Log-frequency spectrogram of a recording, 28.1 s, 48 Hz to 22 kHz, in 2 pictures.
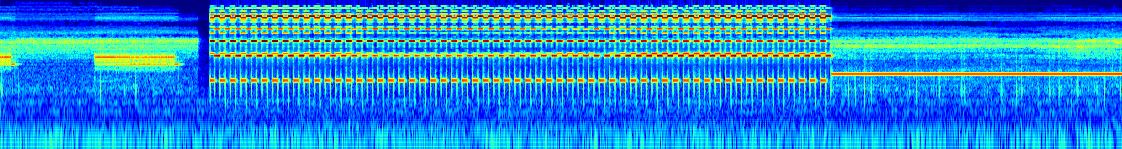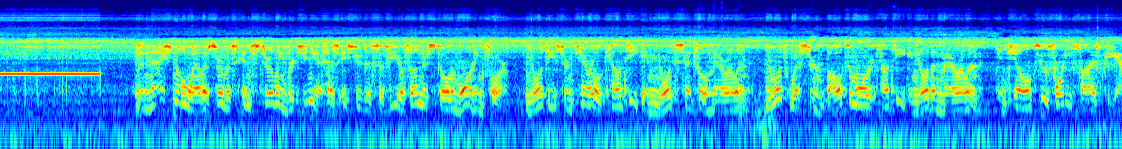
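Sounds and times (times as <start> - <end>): harsh two-tone alarm: 2.6 - 15.3
steady high alarm tone: 2.6 - 15.3.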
